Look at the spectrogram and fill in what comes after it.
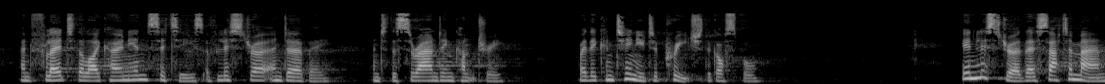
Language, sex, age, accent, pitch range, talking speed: English, female, 40-59, British, 175-225 Hz, 150 wpm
